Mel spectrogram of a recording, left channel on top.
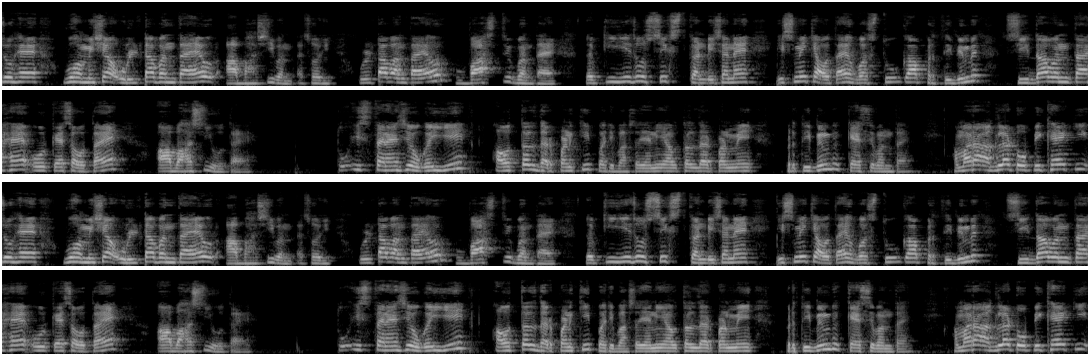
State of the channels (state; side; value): normal; both; correlation 0.57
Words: है वो हमेशा उल्टा बनता है और आभासी बनता है, उल्टा बनता है और वास्तविक बनता है। जबकि ये जो 6th कंडीशन है इसमें क्या होता है, वस्तु का प्रतिबिंब सीधा बनता है और कैसा होता है, आभासी होता है। तो इस तरह से हो गई ये अवतल दर्पण की परिभाषा, यानी अवतल दर्पण में प्रतिबिंब कैसे बनता है। हमारा अगला टॉपिक है कि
